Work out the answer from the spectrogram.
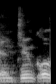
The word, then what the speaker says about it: Dunkel: an Austrian German family, you learn how to say things correctly. Exactly. All right, we'll say Dunkel. Yeah, Dunkel is how you say it.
